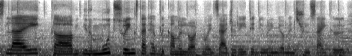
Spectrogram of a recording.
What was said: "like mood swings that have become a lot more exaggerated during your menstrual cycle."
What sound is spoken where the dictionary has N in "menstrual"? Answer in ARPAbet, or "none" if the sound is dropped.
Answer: N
